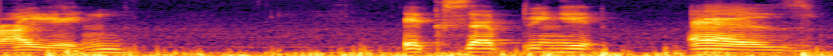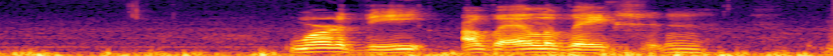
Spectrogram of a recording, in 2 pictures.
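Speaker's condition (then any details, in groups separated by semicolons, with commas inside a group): Cerebral palsy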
